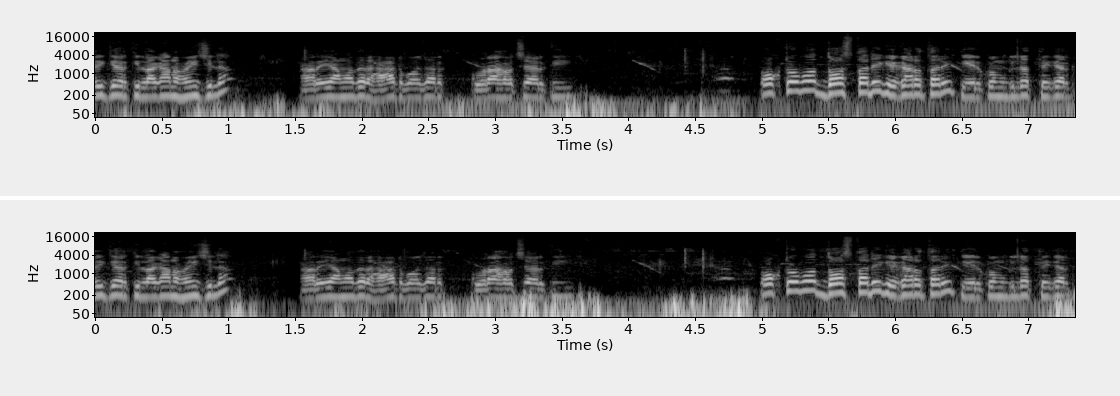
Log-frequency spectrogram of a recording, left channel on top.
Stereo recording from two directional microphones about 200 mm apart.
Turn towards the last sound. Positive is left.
turn(degrees=5)  # may be behind; listen again after turning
